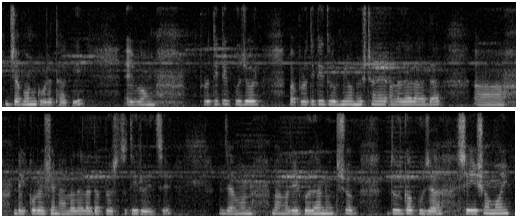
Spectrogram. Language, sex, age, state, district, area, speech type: Bengali, female, 18-30, West Bengal, Jalpaiguri, rural, spontaneous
